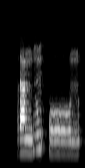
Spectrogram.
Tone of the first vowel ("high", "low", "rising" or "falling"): low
